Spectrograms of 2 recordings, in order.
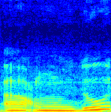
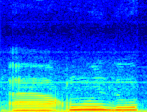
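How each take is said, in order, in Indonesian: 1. Vokal pertama pendek. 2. Vokal pertama dibaca panjang. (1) "ketika kita membaca a'udzu" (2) "bunyi huruf A-nya itu menjadi panjang"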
